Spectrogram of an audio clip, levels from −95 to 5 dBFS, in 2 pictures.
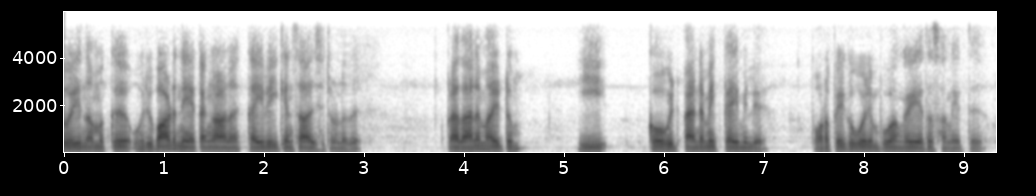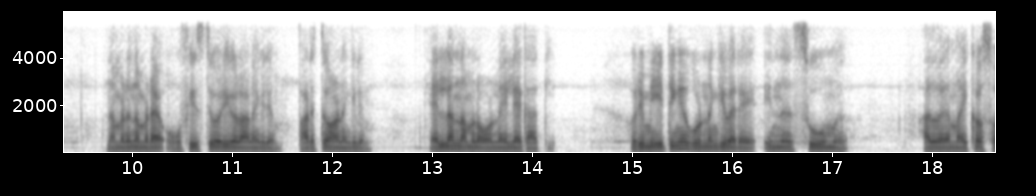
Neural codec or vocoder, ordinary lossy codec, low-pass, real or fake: codec, 16 kHz in and 24 kHz out, 1 kbps, XY-Tokenizer; none; 5.4 kHz; fake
